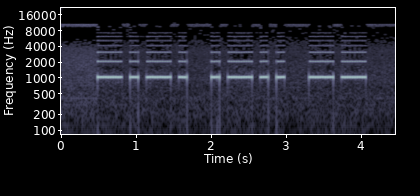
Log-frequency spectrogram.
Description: Morse code, heard as a keyed tone, about 11 wpm, 1030 Hz. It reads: CLM
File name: france / mx / CLM-VOR-F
